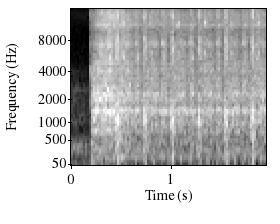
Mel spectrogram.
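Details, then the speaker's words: Honda CBF 250 that won't start, in neutral with the battery connected, cranked on the electric starter to check plug spark: fast, even spin with steady pulses about four a second, no grinding or slipping; starter normal, and the plug sparks. "Y lo que vamos a hacer es, al darle al motor de arranque eléctrico, tenemos que ver si la bujía suelta chispa o no, para comprobar que esté bien."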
